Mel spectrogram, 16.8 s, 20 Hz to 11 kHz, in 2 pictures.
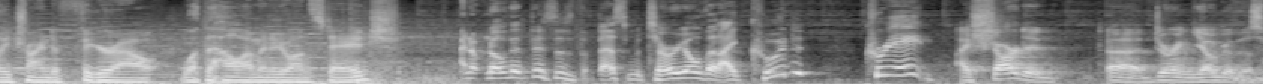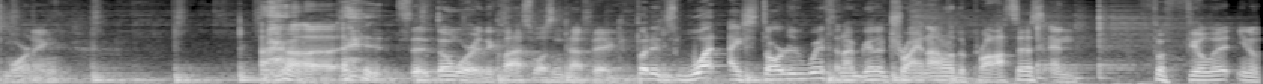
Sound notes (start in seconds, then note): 10.2 laughs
